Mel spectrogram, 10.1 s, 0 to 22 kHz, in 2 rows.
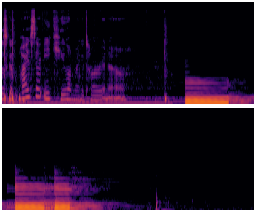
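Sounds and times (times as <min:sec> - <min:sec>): electric guitar low notes plucked: 0:03.6 - 0:07.6.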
